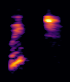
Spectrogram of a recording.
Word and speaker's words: huit: Huit, huit. It's a funny one, isn't it? Huit only really has 1 syllable, even though it's got UI in the middle.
